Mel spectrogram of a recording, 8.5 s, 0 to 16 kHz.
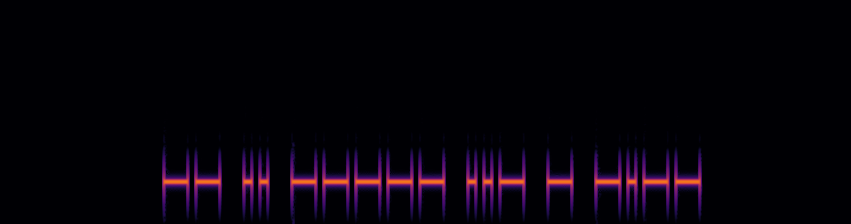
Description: Morse code, heard as a keyed tone, about 16 wpm, 700 Hz. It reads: MI0UTY
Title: DXCC-100 Call Signs - 6 Characters - 15wpm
